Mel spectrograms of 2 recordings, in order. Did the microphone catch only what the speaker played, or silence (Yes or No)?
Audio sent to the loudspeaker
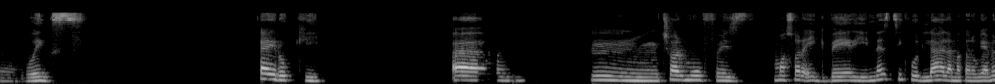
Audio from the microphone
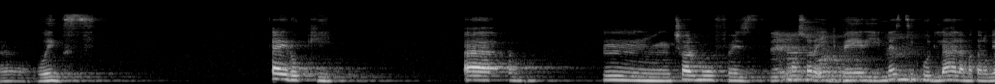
No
